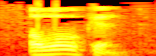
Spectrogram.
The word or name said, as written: awoken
